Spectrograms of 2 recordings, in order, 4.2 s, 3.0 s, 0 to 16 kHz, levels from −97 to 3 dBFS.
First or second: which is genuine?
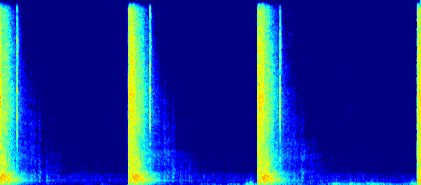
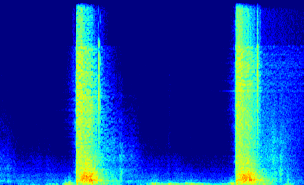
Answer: first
